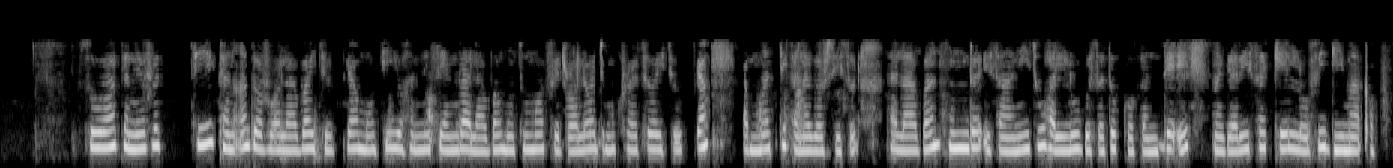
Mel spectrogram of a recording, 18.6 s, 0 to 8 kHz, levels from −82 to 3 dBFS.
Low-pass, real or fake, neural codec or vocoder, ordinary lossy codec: 7.2 kHz; real; none; AAC, 16 kbps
